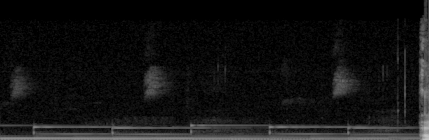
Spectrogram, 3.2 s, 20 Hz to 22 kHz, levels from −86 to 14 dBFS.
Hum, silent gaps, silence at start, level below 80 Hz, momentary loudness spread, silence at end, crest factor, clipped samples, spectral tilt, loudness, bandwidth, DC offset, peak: none; none; 0 s; -54 dBFS; 5 LU; 0 s; 26 dB; under 0.1%; -5.5 dB/octave; -34 LUFS; 19.5 kHz; under 0.1%; 0 dBFS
